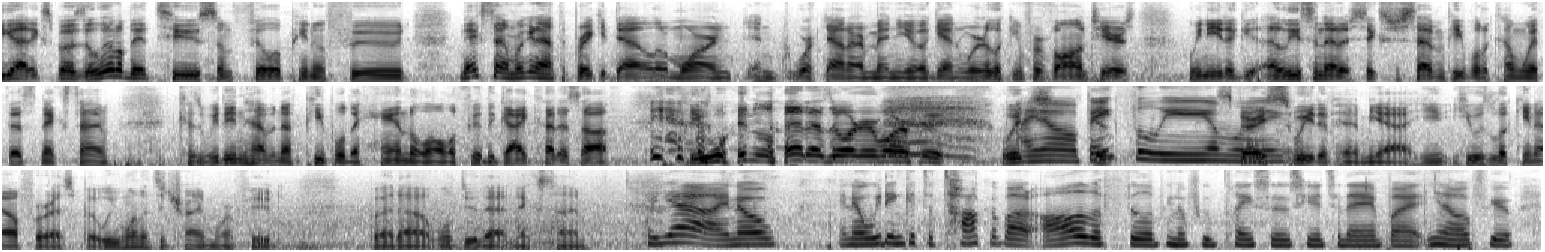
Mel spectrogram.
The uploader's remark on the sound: We recorded on location inside a restaurant! It was a bit noisy, but it was a good learning experience.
